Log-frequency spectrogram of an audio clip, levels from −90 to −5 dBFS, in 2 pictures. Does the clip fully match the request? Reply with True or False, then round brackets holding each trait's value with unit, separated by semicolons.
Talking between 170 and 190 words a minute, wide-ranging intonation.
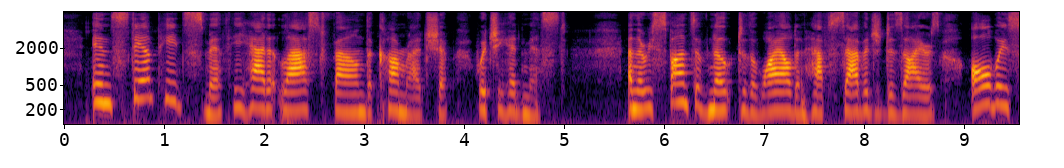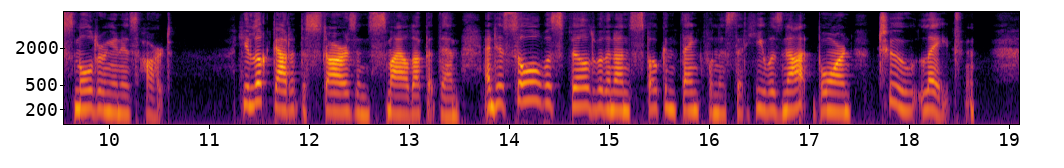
False (180 wpm; 3.2 semitones)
